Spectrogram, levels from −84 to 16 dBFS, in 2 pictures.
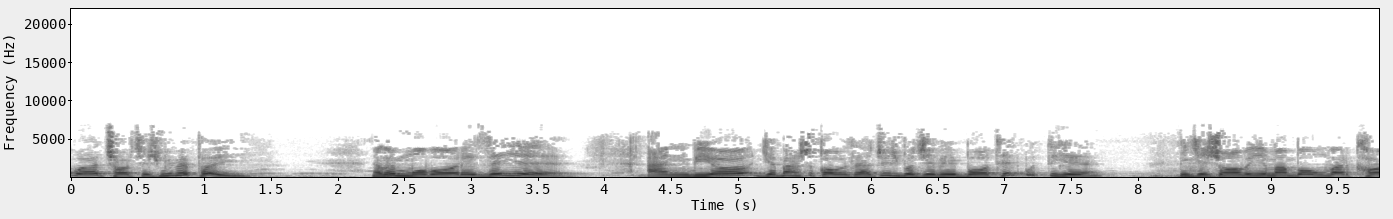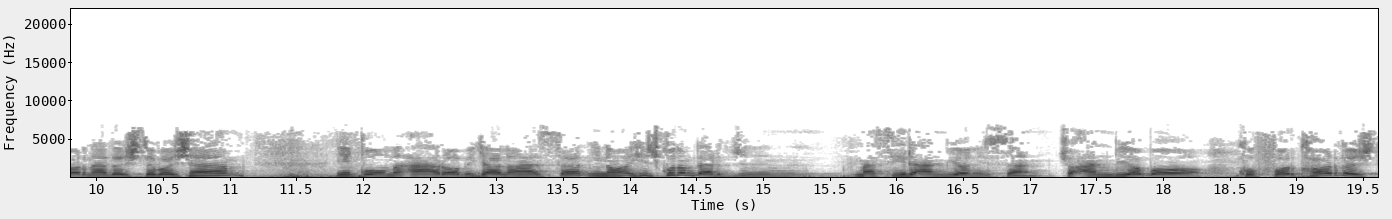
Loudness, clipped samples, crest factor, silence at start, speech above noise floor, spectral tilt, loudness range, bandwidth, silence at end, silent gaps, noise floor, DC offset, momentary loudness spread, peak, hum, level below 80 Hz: -15 LUFS; under 0.1%; 12 dB; 0 s; 31 dB; -4.5 dB/octave; 3 LU; 7 kHz; 0 s; none; -46 dBFS; under 0.1%; 10 LU; -2 dBFS; none; -42 dBFS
